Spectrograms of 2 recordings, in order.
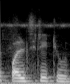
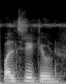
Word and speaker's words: pulchritude: अपना अगला वर्ड है पल्चरीट्यूड। और अपना अगला वर्ड क्या है? पल्चरीट्यूड। इसकी स्पेलिंग क्या है PULCHRITUDE, स्पेलिंग क्या है PULCHRITUDE।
